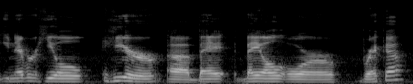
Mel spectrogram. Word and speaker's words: Breha: never hear Bail or Breca, I think is how you say it. Breha? How do you say it? Hey, I think it's Breha. Breha. We'll go with that.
